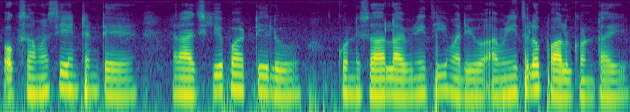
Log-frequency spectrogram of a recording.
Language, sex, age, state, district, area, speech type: Telugu, male, 45-60, Andhra Pradesh, East Godavari, urban, spontaneous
